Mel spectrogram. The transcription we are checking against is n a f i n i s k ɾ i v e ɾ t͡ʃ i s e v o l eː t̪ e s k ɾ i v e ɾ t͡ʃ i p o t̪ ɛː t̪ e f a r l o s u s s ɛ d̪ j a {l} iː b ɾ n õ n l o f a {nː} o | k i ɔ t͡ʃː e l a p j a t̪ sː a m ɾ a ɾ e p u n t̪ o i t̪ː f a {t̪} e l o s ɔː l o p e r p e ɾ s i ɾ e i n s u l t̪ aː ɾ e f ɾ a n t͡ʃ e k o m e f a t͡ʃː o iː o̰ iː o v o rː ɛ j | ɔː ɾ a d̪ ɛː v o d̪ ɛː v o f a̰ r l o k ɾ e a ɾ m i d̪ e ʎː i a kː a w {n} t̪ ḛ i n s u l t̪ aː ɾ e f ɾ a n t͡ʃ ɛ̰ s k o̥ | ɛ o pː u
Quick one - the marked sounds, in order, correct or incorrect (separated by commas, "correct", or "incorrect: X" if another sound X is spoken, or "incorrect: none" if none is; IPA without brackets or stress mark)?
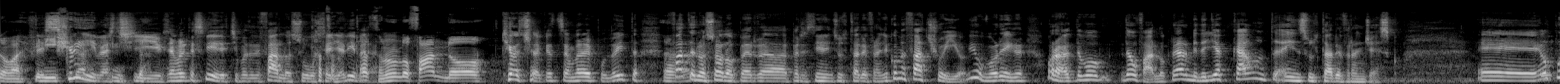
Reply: correct, correct, correct, correct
